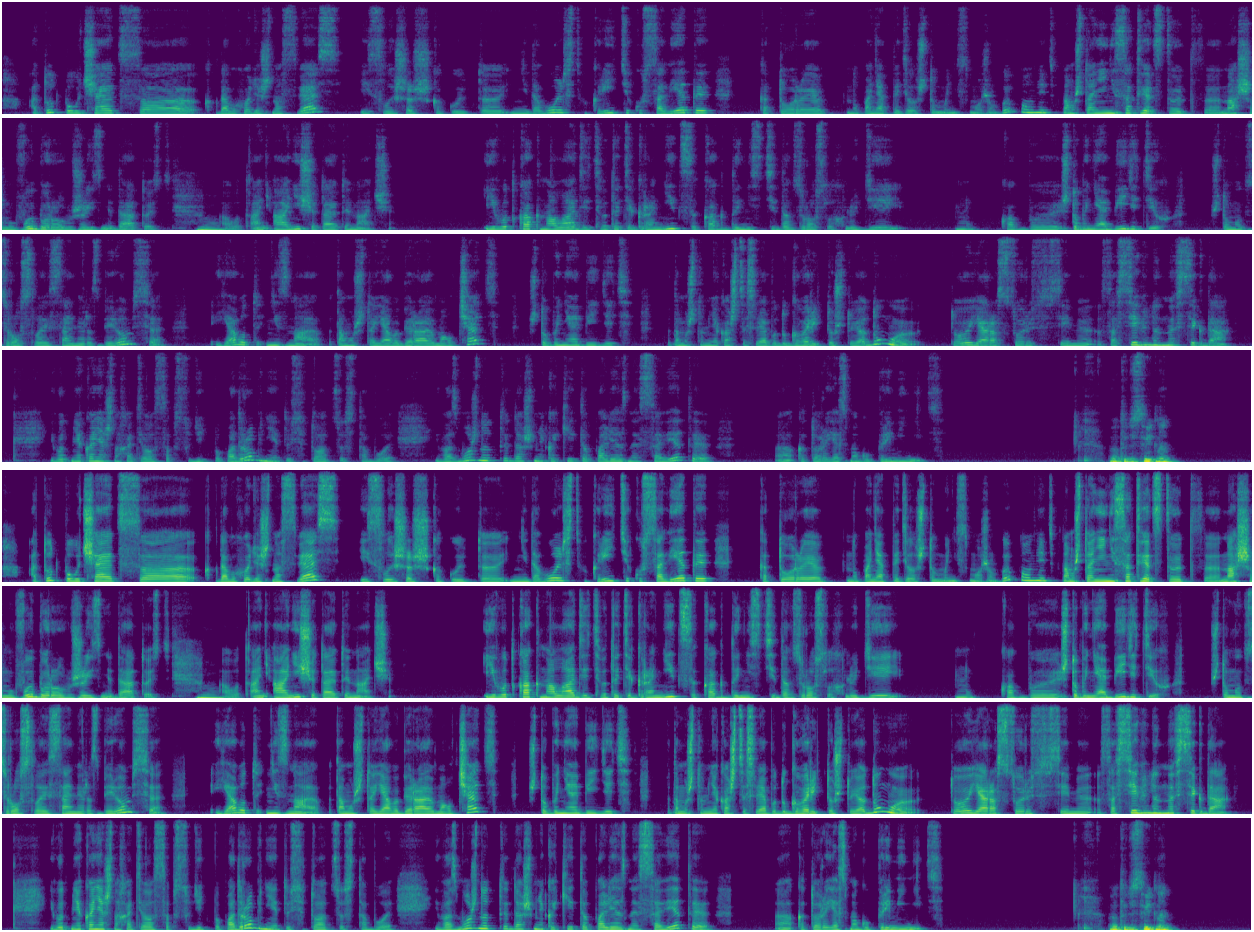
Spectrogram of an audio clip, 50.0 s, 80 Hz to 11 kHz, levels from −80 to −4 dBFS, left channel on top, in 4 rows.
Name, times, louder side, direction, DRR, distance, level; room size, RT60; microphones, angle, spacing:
voice 1, 0.0-7.3 7.6-16.4 17.3-21.5 22.0-24.3 24.7-26.8 27.1-29.9 30.4-31.3 31.7-34.2 34.5-37.3 37.6-44.8 45.2-46.9, right 7 dB, 75° right, 0.3 m, -26 dB
voice 2, 14.4-14.7 48.3-49.1, right 2 dB, 90° right, 0.8 m, -19 dB
2.5 x 2.0 x 3.5 m
head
